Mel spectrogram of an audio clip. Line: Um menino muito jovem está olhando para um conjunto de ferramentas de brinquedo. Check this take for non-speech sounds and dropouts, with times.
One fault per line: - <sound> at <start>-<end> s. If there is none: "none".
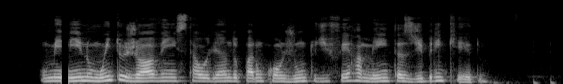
- dropout at 0.6-0.7 s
